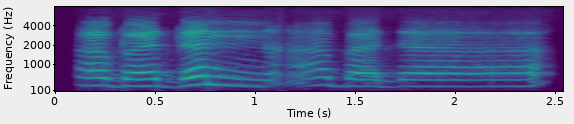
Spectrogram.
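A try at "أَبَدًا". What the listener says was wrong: Bukan abadan. Jika dihentikan bacanya abada gitu ya. Jadi, kalau dihentikan gitu. Abadan, abada.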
